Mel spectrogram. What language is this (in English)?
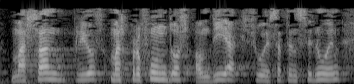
Basque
